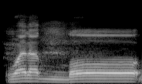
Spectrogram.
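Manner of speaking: waladdo slow with a full dark o; heavy waladdo. Shown as a demonstration. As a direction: draw out waladdo thick. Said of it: "misalkan contoh".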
